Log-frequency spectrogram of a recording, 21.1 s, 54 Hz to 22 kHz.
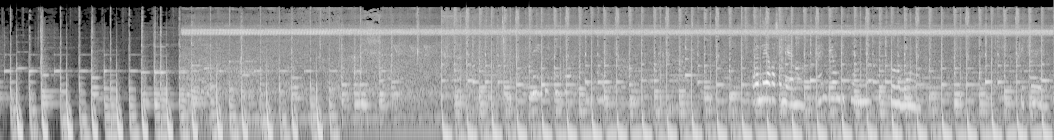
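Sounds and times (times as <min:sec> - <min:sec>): electronic music with kick drum: 0:00.0 - 0:08.0, 0:08.8 - 0:21.0
high-pitched insect drone: 0:03.6 - 0:21.0.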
